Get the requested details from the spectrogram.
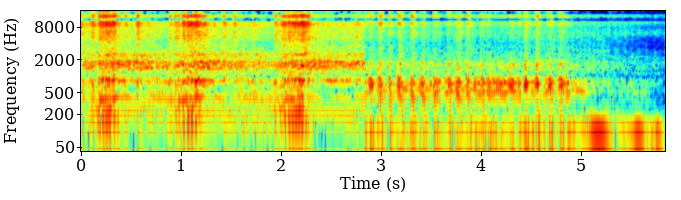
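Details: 1997 Arctic Cat ZR 440 two-stroke after fresh top-end rebuild with new V4 reeds, new coil, plug caps, coolant topped up: crackly buzz pulling up through blips, then settling to a steady burbling idle; runs right.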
